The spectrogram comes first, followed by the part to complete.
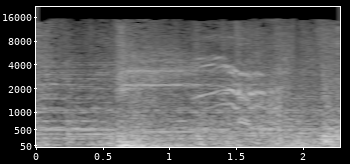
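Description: Film soundtrack: a dinosaur's screeching call over dramatic music. A heavy hit comes about half a second in, followed by a run of rising and falling screeches lasting about a second.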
